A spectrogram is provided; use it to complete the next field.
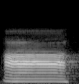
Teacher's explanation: A, y se llama así porque cuando pronunciamos el ángulo de abertura de la boca está en su máximo ángulo. Y la lengua cae a su punto más bajo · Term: vocal abierta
